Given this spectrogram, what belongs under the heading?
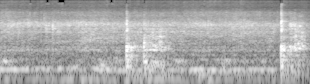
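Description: Spices stirred in hot oil in a pan for an olive pickle, a constant close sizzle broken by two sharp scraping knocks of the spoon, with no talking.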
